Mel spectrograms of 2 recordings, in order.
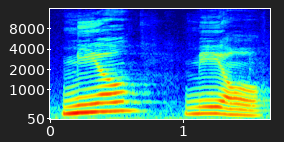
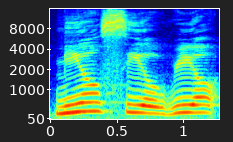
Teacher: I hear a little schwa I just consider it a kind of diphthong because of the L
